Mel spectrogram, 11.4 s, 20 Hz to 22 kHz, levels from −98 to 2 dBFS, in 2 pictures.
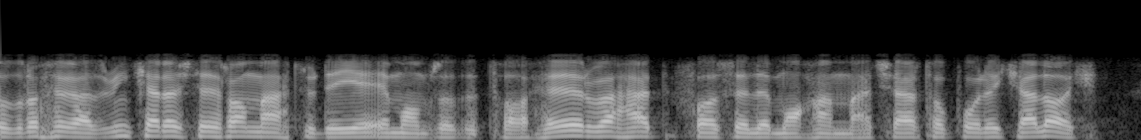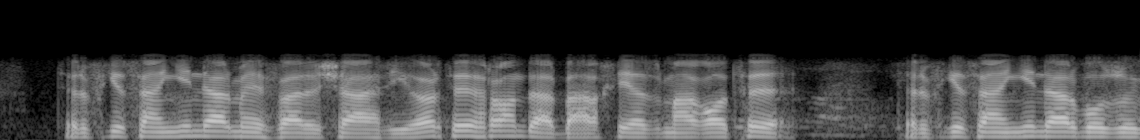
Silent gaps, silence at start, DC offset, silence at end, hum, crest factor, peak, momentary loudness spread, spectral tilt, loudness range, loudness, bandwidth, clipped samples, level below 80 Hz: none; 0 s; under 0.1%; 0 s; none; 18 dB; -8 dBFS; 6 LU; -4.5 dB/octave; 2 LU; -27 LUFS; 4.6 kHz; under 0.1%; -68 dBFS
